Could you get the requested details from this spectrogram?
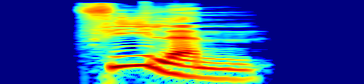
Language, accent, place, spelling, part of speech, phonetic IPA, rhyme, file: German, Germany, Berlin, vielem, adjective, [fiːləm], -iːləm, De-vielem.ogg
- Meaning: dative singular of vieles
